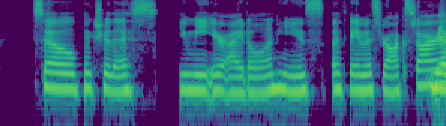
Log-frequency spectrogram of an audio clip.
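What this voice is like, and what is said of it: Usual voice. Nothing is said of it.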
